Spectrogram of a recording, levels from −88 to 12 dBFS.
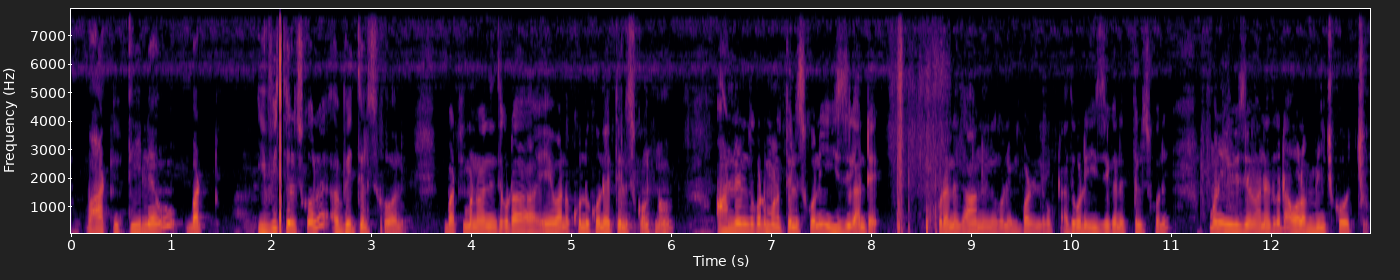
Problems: background sounds at intervals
